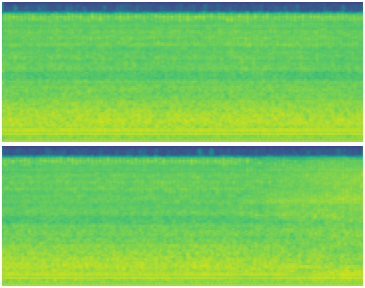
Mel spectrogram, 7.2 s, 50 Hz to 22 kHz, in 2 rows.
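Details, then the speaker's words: 21-inch Craftsman self-propelled mower after exhaust refit with screw-type bolts, safety-cable zip-tie fix, key-start removal and carb clean: steady, even single-cylinder drone, no misses or rattles; exhaust holding, running well. "Exhaust is holding up really well, which is good, and it runs really well."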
